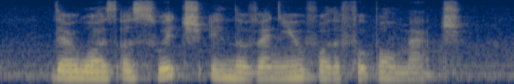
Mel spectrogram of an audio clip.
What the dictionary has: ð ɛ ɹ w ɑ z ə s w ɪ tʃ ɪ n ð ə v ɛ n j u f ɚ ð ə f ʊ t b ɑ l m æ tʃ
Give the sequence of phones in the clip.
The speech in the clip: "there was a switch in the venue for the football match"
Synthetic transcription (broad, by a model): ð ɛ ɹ w ɑ z ə s w ɪ tʃ ɪ n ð ə v ɛ n j u f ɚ ð ə f ʊ t b ɑ l m æ tʃ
